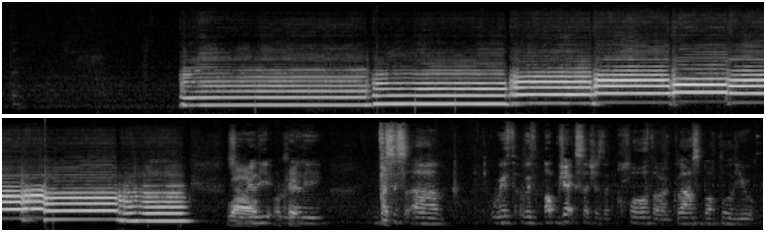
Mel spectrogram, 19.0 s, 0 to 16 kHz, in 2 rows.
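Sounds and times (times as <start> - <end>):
french horn slow phrase: 2.2 - 7.5.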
